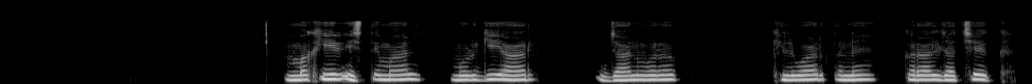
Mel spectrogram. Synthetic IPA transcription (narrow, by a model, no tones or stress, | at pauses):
məkʰiːɾɪst̪eːmaːl | mʊɾɡiaːɾ | d͡ʒaːnʋəɾək̚ | kʰːɪlʋaːɽt̪əne | kəɾald͡ʒaːt͡ʃʰeːk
